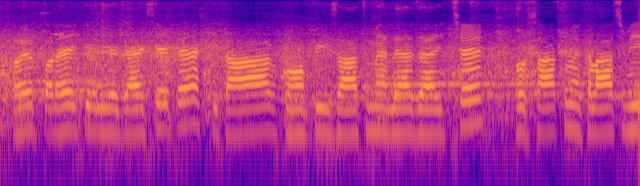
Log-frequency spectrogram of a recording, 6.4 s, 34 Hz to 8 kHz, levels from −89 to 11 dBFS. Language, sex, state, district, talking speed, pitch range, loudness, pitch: Maithili, male, Bihar, Samastipur, 180 wpm, 165-180 Hz, -14 LUFS, 170 Hz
